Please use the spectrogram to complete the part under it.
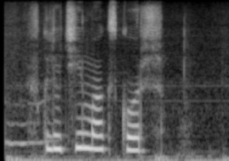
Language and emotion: Russian, neutral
